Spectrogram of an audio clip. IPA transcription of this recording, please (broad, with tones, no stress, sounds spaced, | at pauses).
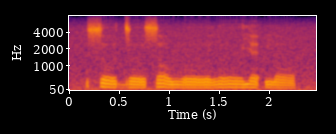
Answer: sʰ o˦˨ ʊ̯ d o˨ ʊ̯ s ɔ˦˨ w o˨ ʊ̯ l o˦ ʊ̯ j ɛ˦ ʔ n ɔ˦˨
